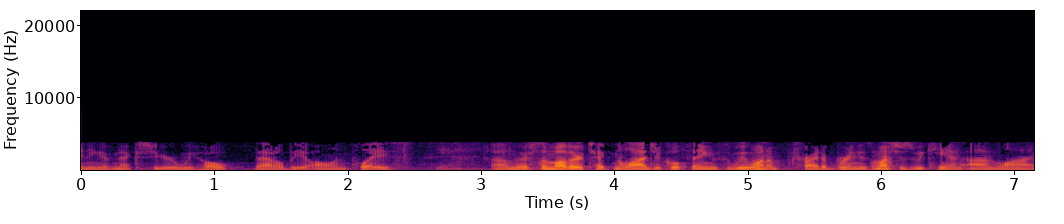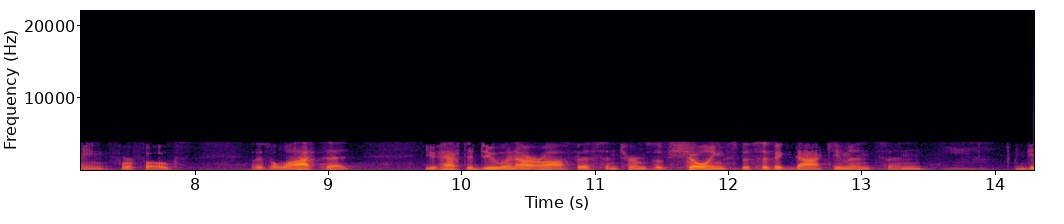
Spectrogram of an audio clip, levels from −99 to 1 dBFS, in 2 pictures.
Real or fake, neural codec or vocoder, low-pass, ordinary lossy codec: real; none; 7.2 kHz; AAC, 16 kbps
